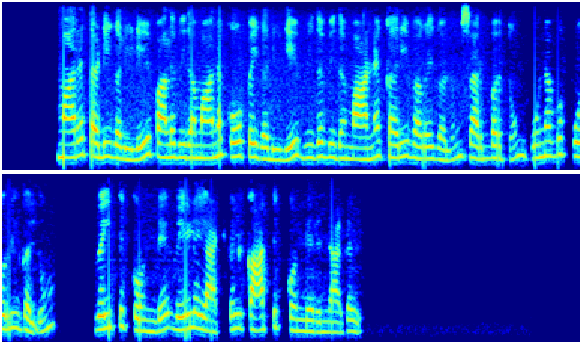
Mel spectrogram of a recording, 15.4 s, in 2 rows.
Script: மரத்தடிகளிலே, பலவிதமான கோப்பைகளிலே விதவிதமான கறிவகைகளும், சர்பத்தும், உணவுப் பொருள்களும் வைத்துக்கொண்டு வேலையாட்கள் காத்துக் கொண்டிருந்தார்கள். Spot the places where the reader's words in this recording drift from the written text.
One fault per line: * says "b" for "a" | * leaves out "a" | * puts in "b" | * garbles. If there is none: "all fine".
all fine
